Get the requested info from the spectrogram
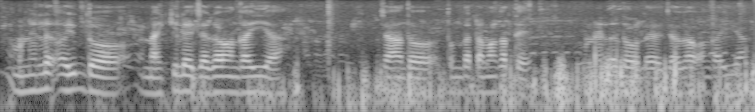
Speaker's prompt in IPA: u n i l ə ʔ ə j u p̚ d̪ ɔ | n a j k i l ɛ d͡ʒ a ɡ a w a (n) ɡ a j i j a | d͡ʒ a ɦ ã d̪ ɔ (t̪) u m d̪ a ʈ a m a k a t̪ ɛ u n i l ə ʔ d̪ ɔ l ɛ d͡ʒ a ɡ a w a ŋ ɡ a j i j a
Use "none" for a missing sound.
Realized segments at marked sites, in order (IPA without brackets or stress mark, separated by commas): ŋ, t̪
